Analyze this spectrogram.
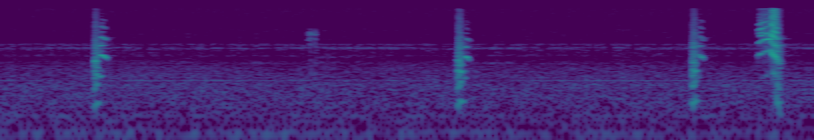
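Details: Peregrine falcon in Montreal, Canada: four short, harsh, sharp notes spaced irregularly about one to one and a half seconds apart, each a quick clipped burst, over steady low city hum.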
